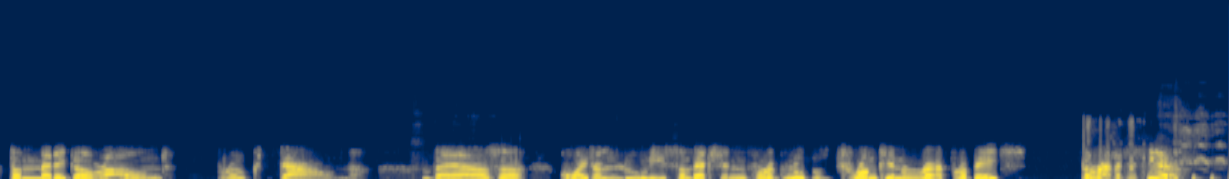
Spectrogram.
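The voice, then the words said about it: Christopher Lloyd as Judge Doom impression. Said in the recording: “It's Christopher Lloyd as Judge Doom. And I'll let me try. I used to be able to do a pretty good impression of him. It's been a while, though. It might not be so good.”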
